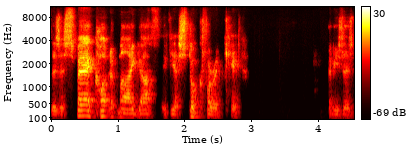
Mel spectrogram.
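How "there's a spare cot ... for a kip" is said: usual speaking voice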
